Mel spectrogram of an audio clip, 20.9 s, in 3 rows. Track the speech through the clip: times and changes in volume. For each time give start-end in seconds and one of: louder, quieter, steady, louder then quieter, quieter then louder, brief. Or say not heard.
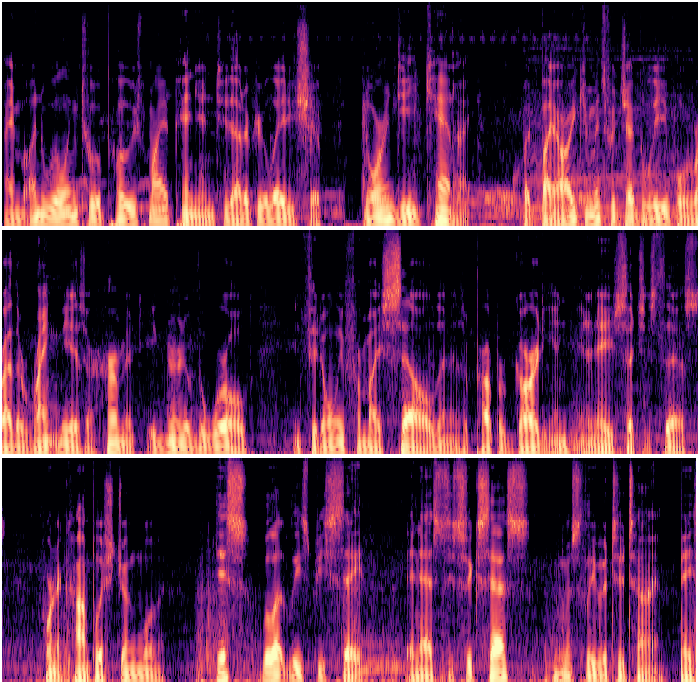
0.0-20.8 steady.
